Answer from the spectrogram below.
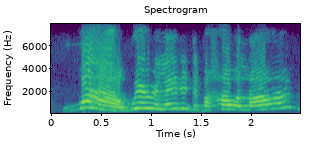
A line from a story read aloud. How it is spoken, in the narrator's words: Riaz shouted, jumping up and down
